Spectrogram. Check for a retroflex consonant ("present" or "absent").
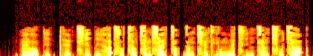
absent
